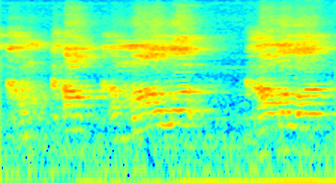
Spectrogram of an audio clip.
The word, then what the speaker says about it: Kamala: Spend time talking about how we should pronounce her name, Kamala, because you talk about a black job. It's Kamala.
